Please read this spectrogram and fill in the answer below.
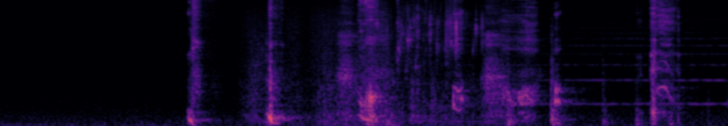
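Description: A man retching and vomiting: a run of gagging heaves and coughs that starts about a second and a half in, the loudest one near the middle. A held music tone comes in near the end.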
